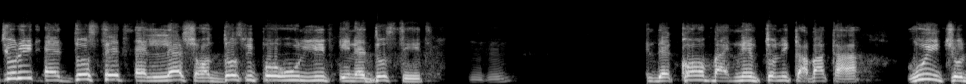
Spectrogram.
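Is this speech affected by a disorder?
No.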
